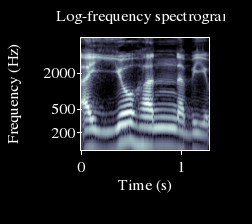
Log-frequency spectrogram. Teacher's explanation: ایو ہونٹ آپ کے گول ہو جائیں پیش پر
